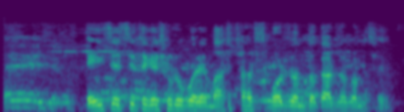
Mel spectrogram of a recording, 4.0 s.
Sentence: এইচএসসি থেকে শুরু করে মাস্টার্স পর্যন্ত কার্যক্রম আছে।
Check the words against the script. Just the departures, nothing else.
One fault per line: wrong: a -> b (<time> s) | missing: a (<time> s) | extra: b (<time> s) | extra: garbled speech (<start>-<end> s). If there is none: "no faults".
no faults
